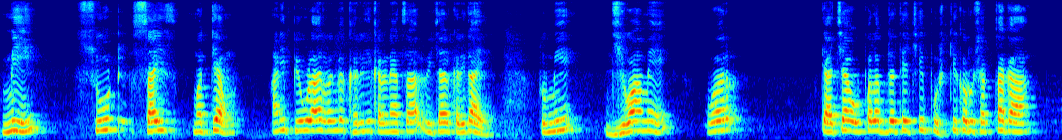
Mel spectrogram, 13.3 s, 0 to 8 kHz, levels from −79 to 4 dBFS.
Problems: none marked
